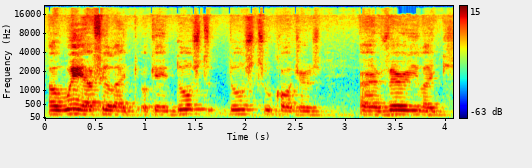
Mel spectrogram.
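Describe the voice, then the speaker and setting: A young man from Nigeria gives casual, reflective answers with a Canadian-influenced accent. His voice is mellow and hesitant, full of "like". The sound is echoey and distant, with faint noise. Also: fairly high pitch, flat delivery, moderate pace. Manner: hesitant, frequent "like". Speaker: youth panelist.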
